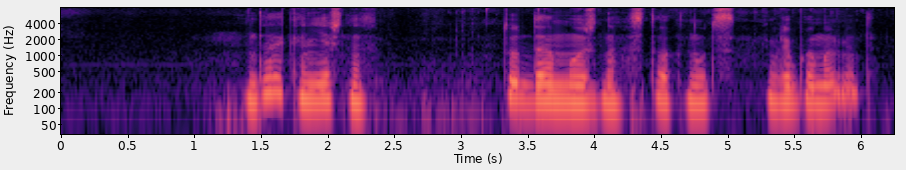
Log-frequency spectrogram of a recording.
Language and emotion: Russian, neutral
